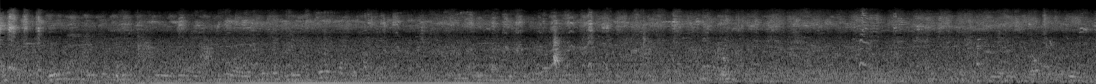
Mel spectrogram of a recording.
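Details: Fruit bats from a colony of about a million roosting in a large cave behind Goa Lawah Temple in Bali, some hanging around the outer edge; a dense, continuous high-pitched squeaking din with scattered sharper chirps throughout.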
